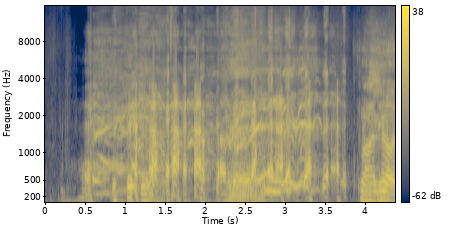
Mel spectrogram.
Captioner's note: laughs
